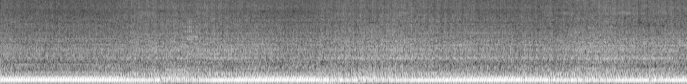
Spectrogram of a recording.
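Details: Big-turbo Hyundai Genesis Coupe back running after sitting in the garage: steady, even low idle with smooth deep drone, no knocks or misses; owner says she sounds real healthy. Normal idle.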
